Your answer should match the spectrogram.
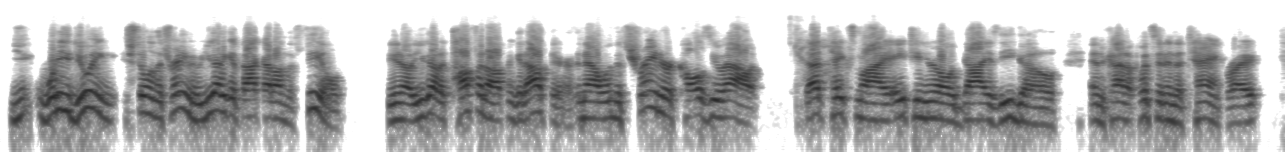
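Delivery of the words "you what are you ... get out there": put-on yelling in a scolding tone. Retelling the head trainer calling across the training room: imitating someone yelling. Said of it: "he's yelling at me from across the training room".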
